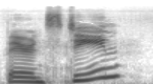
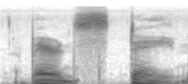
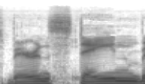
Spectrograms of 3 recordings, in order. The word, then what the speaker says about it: Berenstain: Baron, S-T-E-I-N. – That's the way you pronounce it. – No, I remember the E. – You remember the E because there is no E in it. It's Berenstain Bears.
